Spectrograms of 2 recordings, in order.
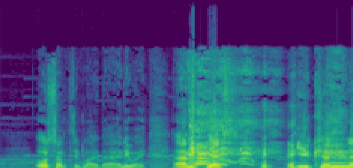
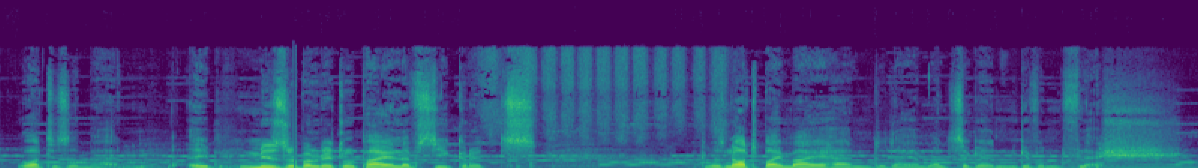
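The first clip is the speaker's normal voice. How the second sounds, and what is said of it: Very deep vampire impression voice. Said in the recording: “I am ill ... make my voice drop about 2 octaves and do a very good vampire impression.”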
